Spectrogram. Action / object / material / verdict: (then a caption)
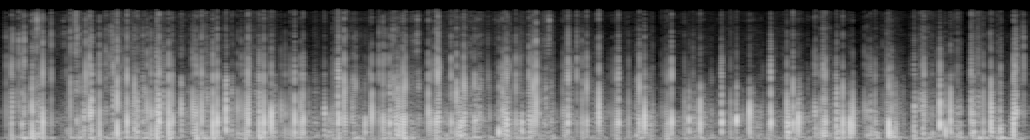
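scrape / textured leather wallet scratched and tapped with long nails / leather / none. Long acrylic nails with black tips scratch and tap across the raised scales of a small, flat pink wallet or card holder in crocodile-embossed leather, possibly faux, with stitched edges, lying on a table. A dense, crackly run of rapid scratches and sharp, dry taps follows, centered in the midrange with little bright content and no lingering ring.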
